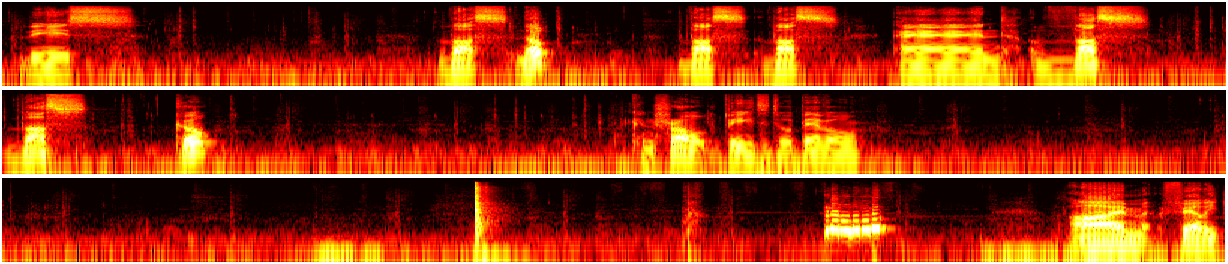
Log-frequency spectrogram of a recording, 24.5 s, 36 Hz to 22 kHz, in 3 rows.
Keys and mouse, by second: 0.3 shift+middle click, 1.3 z, 3.1 ctrl+z, 3.4 shift+middle click, 5.1 middle click, 5.7-6.8 middle drag, 7.3 shift+middle click, 8.3 z, 12.3 ctrl+b, 16.3 Tab.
